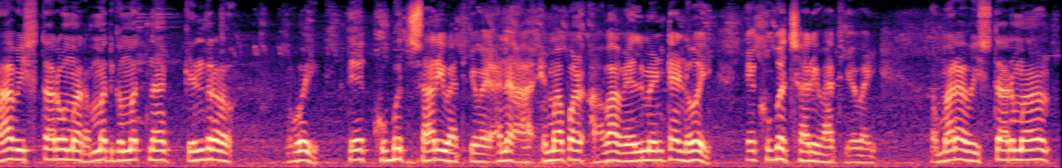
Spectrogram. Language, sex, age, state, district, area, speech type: Gujarati, male, 18-30, Gujarat, Junagadh, rural, spontaneous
